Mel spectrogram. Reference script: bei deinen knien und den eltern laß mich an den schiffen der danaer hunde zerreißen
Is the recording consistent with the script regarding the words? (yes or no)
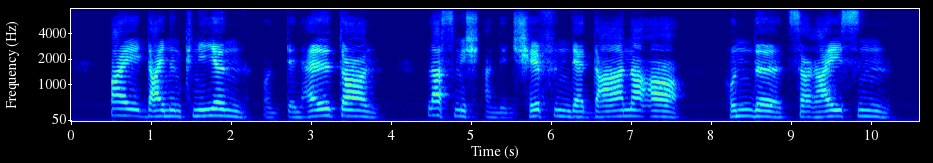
yes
